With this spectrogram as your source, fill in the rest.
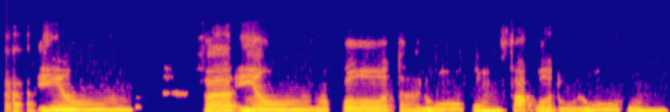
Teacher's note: ikhfa-nya kan nun sukun. Bertemu huruf qaf. Huruf qaf tebal, maka bunyi ikhfa-nya dengunnya ikut tebal.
